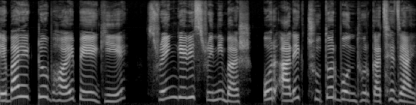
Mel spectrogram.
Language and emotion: Bengali, neutral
